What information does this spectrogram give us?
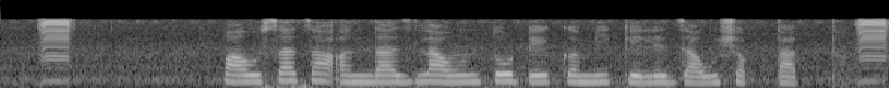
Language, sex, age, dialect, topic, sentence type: Marathi, female, 18-24, Varhadi, agriculture, statement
